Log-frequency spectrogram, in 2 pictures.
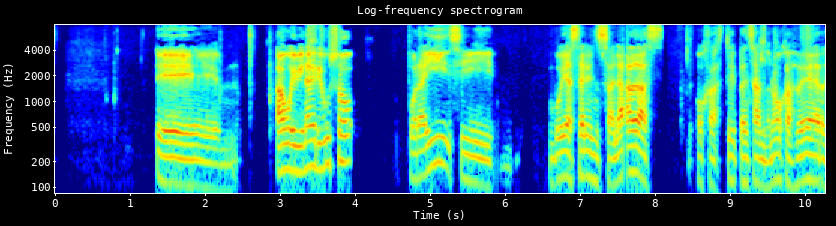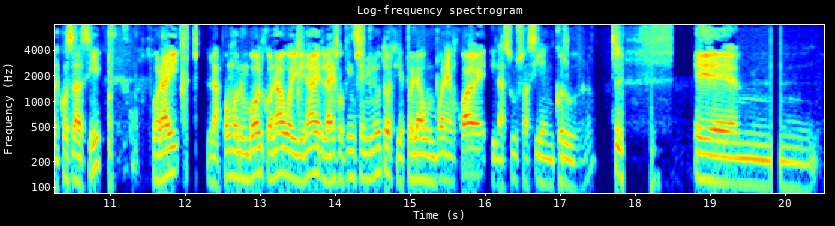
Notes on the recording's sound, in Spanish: Audio de la charla en vivo por Instagram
